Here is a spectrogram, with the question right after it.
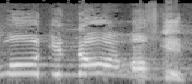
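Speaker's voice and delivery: high, pained insistence; hurt protest, pitched right up. A narrator's reading. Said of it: "Peter was hurt".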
